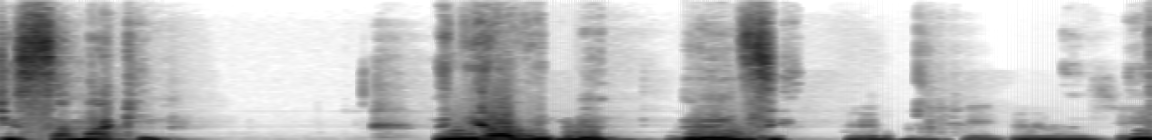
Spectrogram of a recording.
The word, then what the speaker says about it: nzi: If you find it hard, you can add an I, a silent I, which is E, before. When you're doing your pronunciation, you can say nzi. But that E should never appear in your writing. The writing is nzi, but you can put an I to say nzi if in case you want to make it easier to pronounce it.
